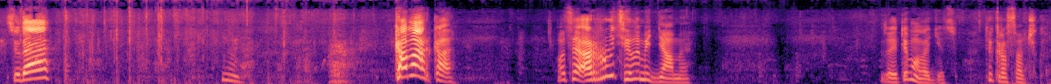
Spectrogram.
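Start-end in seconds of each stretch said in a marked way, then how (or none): 0.1-4.6 calling out. Real, not acted. Calling the dog. 8.8-10.4 softer, lower coo to the dog; soft doting voice; tender praise. Real, not acted.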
